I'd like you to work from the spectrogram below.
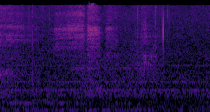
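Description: A pencil scratches on paper as a mouth is drawn in a fine-art lesson, a soft continuous scraping with faint stroke changes, close and quiet, with no voices.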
